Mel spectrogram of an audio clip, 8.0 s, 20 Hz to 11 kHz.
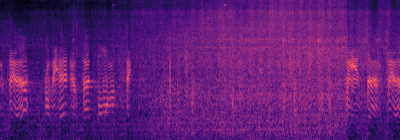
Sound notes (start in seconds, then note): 2.9 train passes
